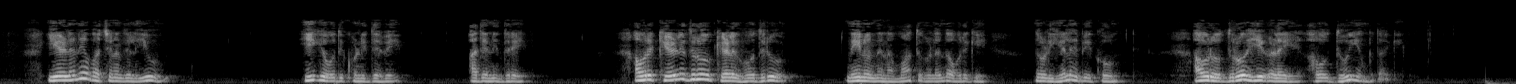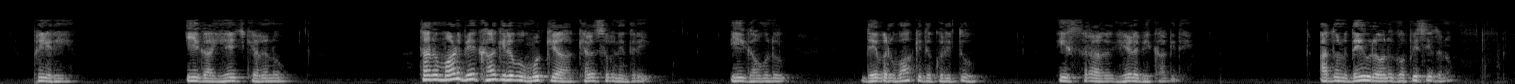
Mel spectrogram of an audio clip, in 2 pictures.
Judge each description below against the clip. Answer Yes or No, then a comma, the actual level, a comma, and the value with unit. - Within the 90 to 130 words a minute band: No, average, 75 wpm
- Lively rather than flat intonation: Yes, wide, 8.2 semitones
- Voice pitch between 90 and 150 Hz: Yes, medium, 140 Hz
